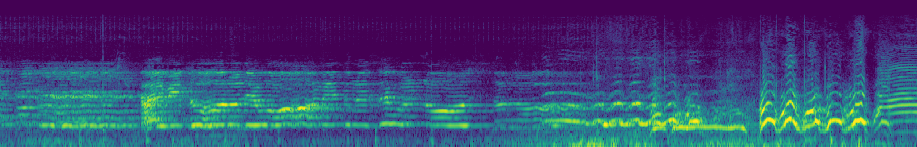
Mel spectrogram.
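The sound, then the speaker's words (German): Several guard dogs in a village in Romania howl and whine in long, wavering overlapping tones, then break into a burst of sharp yelps and barks toward the end; no one speaks. “Es knurrt, bellt, blafft und jault. Vor allem ist Rumänien für uns das erste Hundeland.”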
